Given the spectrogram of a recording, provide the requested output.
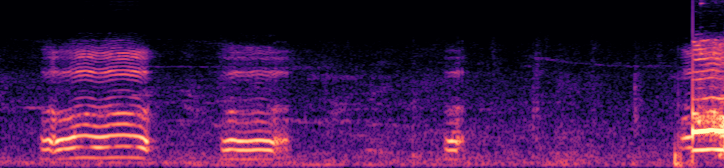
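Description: A goat gives two long, wavering, nasal bleats, then a brief third call.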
